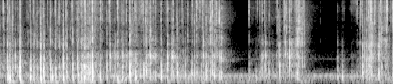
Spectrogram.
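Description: A cellophane-wrapped cardboard tea box, held in both hands, is scratched with long nails, giving rapid, dense crinkly scratching and crackling with short sharp bursts. The scratching thins into quieter pauses around the middle and just past three seconds, then picks back up at the end.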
